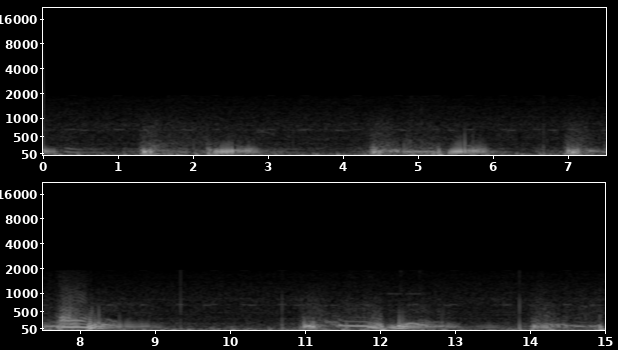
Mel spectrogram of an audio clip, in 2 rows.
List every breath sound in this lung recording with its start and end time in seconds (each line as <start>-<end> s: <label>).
0.21-0.95 s: wheeze
1.27-2.07 s: inhalation
2.14-2.94 s: exhalation
2.14-2.94 s: rhonchi
4.34-5.34 s: inhalation
4.34-5.34 s: rhonchi
5.39-6.19 s: exhalation
5.39-6.19 s: rhonchi
7.00-7.68 s: inhalation
7.23-7.68 s: wheeze
7.72-8.62 s: exhalation
7.72-9.20 s: rhonchi
10.95-12.11 s: inhalation
10.95-12.11 s: wheeze
12.18-13.15 s: exhalation
12.18-13.15 s: rhonchi
14.12-15.00 s: inhalation
14.12-15.00 s: wheeze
